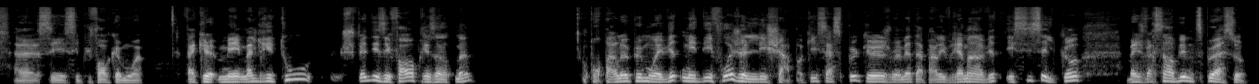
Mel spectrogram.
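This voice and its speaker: In a Quebec accent, a man speaks with an animated tone and lively intonation, taking long, frequent pauses, recorded dry and close with no echo. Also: medium pitch for a man. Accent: Québécois French. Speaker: author and speaker. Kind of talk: talk. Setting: webinar. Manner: fast.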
